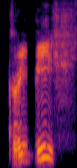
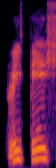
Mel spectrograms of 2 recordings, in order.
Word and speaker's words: gribiche: So, uh and then the real special treat today is gribiche sauce.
